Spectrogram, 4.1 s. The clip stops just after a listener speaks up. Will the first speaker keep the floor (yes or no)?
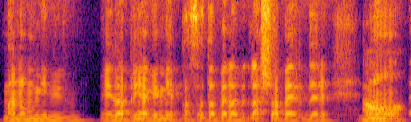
yes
